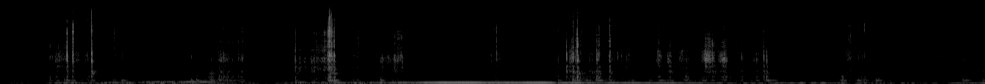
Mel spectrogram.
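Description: Fingertips slide, scratch and tap small solid wooden puzzle blocks while fitting them into a green wooden tray. Quiet dry scraping and rubbing is broken by short bright clicks and taps, with a steady low hum underneath.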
